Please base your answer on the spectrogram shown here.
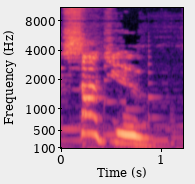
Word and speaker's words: Son-Chu: And by the way, that's pronounced like the Chinese word Sonju. So when you shout Son-Chu, you're saying victory!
